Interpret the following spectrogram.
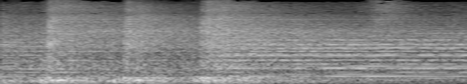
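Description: Marching band playing brass and drums: a run of loud drum strikes in the first second, then a held brass chord.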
